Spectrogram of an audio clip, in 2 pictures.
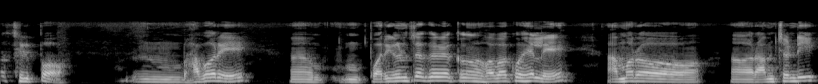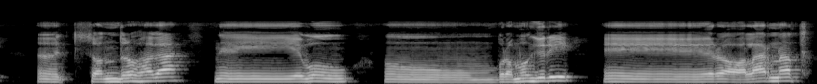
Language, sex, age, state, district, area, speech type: Odia, male, 60+, Odisha, Puri, urban, spontaneous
